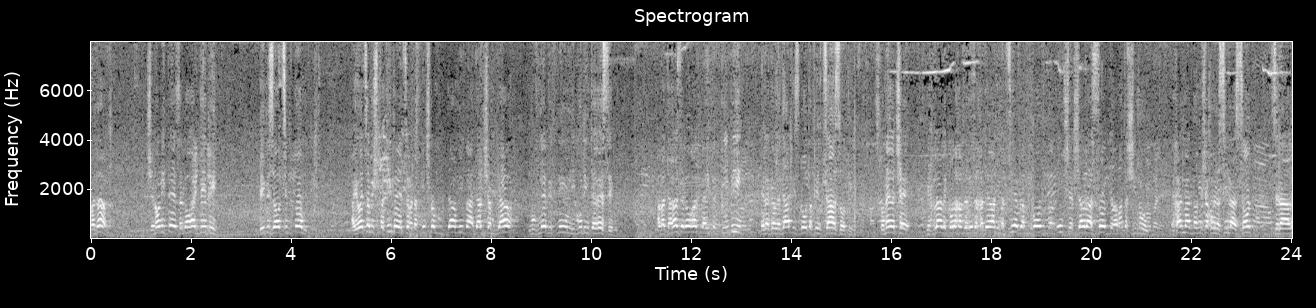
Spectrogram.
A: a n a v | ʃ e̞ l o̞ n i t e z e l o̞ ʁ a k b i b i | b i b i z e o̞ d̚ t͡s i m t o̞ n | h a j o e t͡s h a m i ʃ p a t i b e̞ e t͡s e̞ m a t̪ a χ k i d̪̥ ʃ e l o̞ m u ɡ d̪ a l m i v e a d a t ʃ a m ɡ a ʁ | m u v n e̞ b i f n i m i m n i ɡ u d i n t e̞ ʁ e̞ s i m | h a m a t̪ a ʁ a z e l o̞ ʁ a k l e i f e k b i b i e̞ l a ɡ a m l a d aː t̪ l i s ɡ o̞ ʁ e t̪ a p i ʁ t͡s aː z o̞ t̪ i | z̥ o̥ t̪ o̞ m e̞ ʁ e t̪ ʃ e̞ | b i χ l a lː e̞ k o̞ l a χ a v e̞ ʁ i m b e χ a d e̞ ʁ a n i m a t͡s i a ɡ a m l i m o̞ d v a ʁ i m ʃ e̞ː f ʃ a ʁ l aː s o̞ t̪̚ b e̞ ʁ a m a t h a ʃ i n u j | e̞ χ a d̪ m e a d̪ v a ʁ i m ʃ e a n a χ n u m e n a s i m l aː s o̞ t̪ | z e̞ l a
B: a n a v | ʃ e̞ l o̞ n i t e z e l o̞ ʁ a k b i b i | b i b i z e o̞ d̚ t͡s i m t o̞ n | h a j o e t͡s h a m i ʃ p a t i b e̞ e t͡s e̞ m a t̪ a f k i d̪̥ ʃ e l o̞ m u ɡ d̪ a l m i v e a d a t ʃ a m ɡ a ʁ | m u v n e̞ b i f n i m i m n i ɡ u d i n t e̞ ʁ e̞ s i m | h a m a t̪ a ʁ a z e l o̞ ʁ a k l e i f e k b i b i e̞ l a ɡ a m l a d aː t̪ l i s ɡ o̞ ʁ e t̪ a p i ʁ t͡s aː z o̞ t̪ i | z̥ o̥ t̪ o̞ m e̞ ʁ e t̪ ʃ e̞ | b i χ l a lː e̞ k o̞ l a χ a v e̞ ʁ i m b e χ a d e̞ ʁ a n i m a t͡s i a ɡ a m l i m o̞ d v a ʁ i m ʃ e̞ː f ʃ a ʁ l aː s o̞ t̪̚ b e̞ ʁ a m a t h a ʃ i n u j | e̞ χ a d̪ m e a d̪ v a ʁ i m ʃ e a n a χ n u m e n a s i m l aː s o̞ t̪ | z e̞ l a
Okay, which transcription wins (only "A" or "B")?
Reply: B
